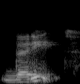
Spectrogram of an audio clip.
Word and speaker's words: berit: Entonces decimos berit, casi como brit, pero es berit, ¿sí?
